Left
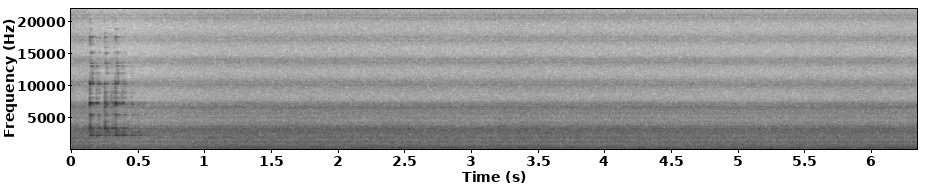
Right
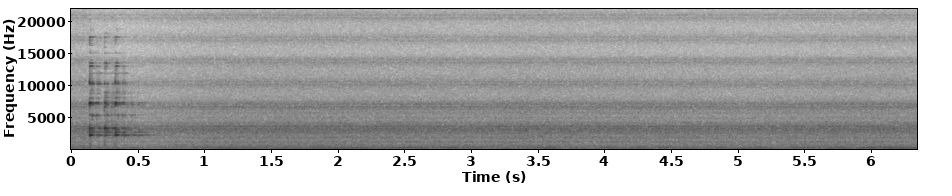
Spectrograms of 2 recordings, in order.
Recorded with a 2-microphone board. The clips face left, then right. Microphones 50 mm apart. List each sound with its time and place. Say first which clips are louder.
0.1 s a clink: right 3 dB; 30° right (ahead or behind), 9.5 m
